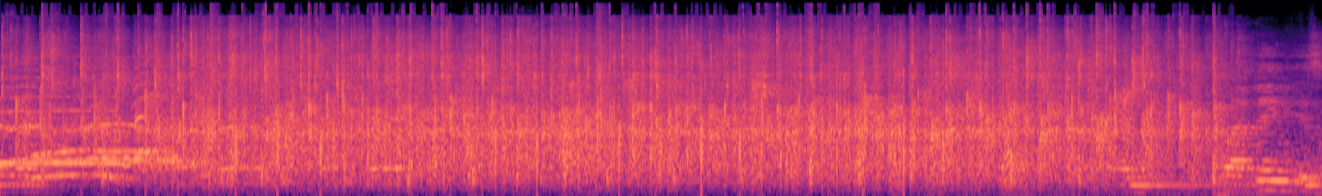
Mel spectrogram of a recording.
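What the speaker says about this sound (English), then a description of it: "Clapping is awesome" An indoor audience claps steadily and loudly for the venue staff at a live event. The applause runs unbroken for about nine seconds, then fades.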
